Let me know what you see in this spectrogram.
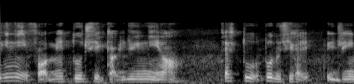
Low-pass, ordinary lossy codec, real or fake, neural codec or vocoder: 7.2 kHz; none; fake; codec, 16 kHz, 4 kbps, X-Codec, HuBERT features, trained on balanced general audio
